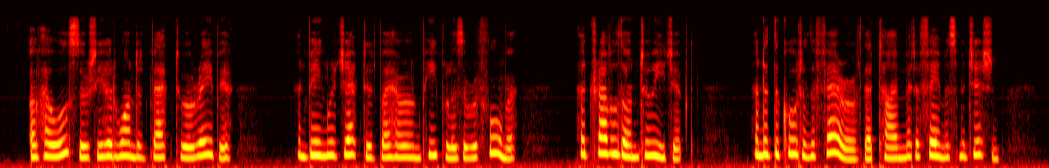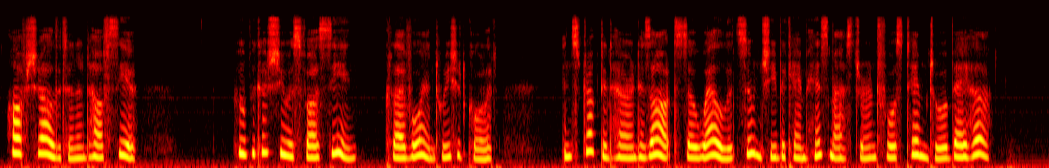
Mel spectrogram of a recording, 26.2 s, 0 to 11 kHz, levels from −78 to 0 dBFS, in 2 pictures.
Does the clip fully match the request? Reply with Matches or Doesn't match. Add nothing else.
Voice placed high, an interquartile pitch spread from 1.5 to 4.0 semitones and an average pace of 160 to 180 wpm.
Matches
